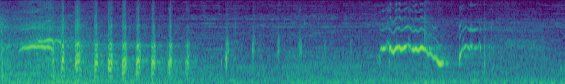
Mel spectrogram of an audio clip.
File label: mic test; H2ODelirious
